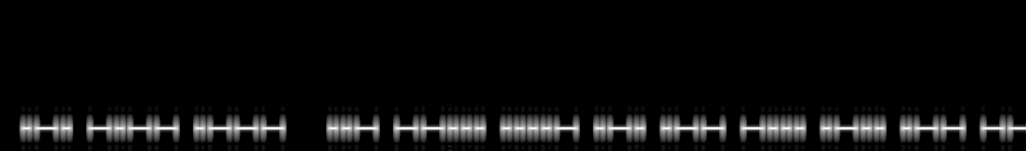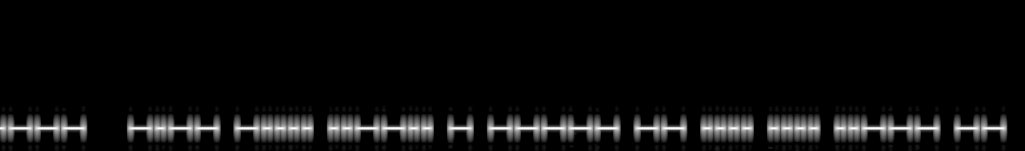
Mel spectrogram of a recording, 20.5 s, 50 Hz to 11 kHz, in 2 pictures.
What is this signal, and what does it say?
Morse code, heard as a keyed tone, about 18 wpm, 550 Hz. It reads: RYJ U74RWBLW0 Y6?T0MHH2M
